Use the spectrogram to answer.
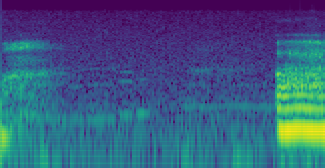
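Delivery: ordinary talk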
